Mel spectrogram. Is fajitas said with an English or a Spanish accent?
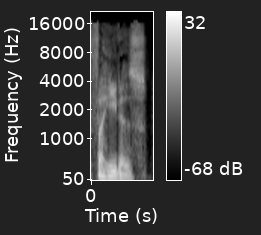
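English. It is said with a plain English accent. The speaker is not trying to sound authentic. "or just say fajitas"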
